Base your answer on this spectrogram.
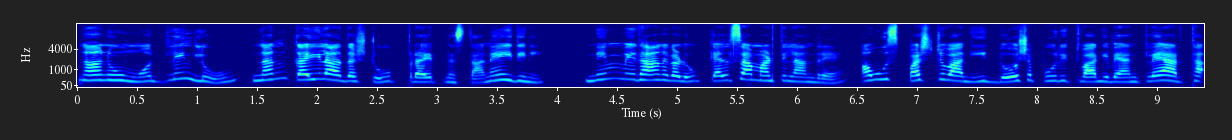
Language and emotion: Kannada, angry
